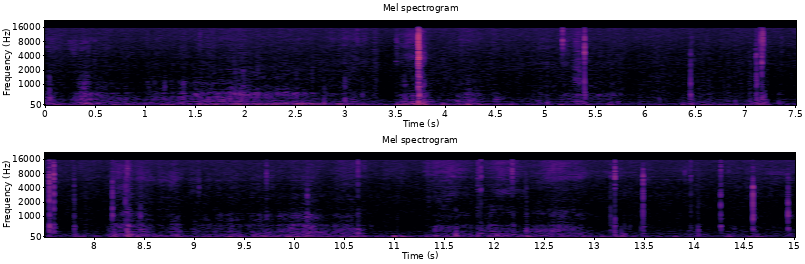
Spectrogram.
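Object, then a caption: Plastic binder cover. Fingertips and short nails tap and scratch the surface of a large, flat, dark plastic or vinyl binder cover lying flat. Soft, low, rustling scratches run throughout, broken by a series of sharp, brief taps that flick up into bright, high clicks. The overall sound is quiet and close.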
